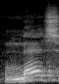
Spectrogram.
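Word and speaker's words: gnash: चलिए, नैश है अगला वर्ड, नैश। इसमें GN वर्ड आपका साइलेंट रहेगा, ठीक है ना।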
